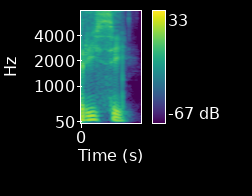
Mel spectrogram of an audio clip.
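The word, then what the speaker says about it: Ricci: Die heisst Rissi. Christina okay. Rissi. Ich glaube, ausgesprochen. Weißt du, so, dass ich es weiss? Weil ich eine andere Netflix-Serie habe geschaut, wo einer Richard Rissi heisst. Genau gleich geschrieben. Und dann haben sie es eben okay. So ausgesprochen. Habe ich noch mal Christina Rissi, nicht Riccio, gar nicht.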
